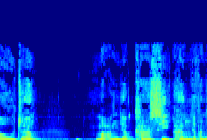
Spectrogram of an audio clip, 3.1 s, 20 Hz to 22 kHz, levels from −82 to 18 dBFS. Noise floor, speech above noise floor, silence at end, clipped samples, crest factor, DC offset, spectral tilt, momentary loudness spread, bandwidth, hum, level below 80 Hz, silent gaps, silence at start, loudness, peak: -45 dBFS; 20 dB; 0 s; under 0.1%; 14 dB; under 0.1%; -5 dB/octave; 22 LU; 15.5 kHz; none; -48 dBFS; none; 0 s; -26 LUFS; -12 dBFS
